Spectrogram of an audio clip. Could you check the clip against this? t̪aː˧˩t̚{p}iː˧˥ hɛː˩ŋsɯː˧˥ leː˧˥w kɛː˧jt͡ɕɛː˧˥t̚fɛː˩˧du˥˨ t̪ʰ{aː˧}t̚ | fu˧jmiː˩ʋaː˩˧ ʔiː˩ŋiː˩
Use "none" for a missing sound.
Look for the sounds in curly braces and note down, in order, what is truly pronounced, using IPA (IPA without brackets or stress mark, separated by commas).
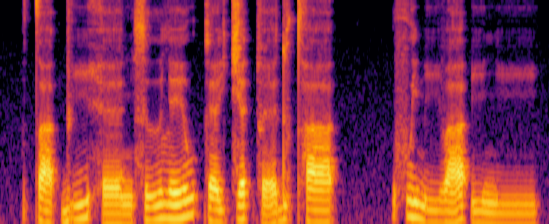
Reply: b, aː˧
